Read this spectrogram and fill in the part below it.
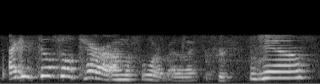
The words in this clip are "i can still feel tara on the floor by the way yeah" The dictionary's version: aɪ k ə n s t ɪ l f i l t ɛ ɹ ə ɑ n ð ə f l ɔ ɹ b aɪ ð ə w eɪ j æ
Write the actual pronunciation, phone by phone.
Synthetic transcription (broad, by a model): aɪ k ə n s t ɪ l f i l t ɛ ɹ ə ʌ n ð ə f l ɔ ɹ b aɪ ð ə w eɪ j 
